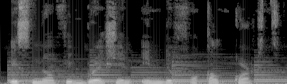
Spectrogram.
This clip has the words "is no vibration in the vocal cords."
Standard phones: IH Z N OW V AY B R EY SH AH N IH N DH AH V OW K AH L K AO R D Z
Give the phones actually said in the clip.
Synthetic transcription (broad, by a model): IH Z N OW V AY B R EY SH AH N IH N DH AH F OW K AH L K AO R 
